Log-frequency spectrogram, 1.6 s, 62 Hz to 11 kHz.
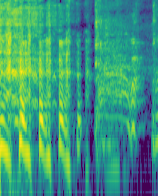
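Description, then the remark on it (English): A man, said to have COVID-19, coughs hard in a quick rhythmic series of harsh, voiced bursts, then trails off into a few weaker, ragged coughs, fairly loud. “So he's just coughing up a lung.”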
